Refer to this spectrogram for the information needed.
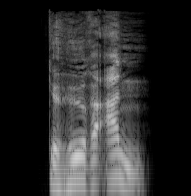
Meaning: inflection of angehören: 1. first-person singular present 2. first/third-person singular subjunctive I 3. singular imperative
- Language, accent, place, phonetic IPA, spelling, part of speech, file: German, Germany, Berlin, [ɡəˌhøːʁə ˈan], gehöre an, verb, De-gehöre an.ogg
